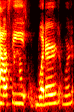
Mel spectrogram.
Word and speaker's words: Alfre Woodard: Someone who I feel like is that kind of awkward is Alfre Woodward. How do you pronounce her name? She was in Alfre Woodard. Yeah.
